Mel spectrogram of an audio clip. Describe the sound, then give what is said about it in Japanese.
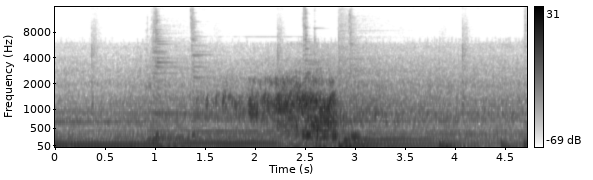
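A motorcycle engine hums in a steady low drone while riding on a sunny day with a slightly cold wind, with a rush of wind noise swelling briefly in the middle before easing off. Continuous, with no voices. “エンジン音など入っています”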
